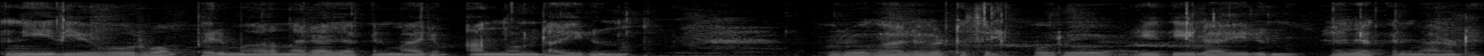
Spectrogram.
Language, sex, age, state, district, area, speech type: Malayalam, female, 60+, Kerala, Idukki, rural, spontaneous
